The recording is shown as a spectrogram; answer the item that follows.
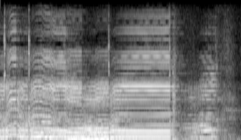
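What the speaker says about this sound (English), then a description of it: "So here we have some reverb." A bright synthesizer tone glides between a few sustained pitches, its notes washing into a lingering reverberant tail, loud and alone without voices.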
